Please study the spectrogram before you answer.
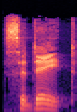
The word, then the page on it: sedate: American English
